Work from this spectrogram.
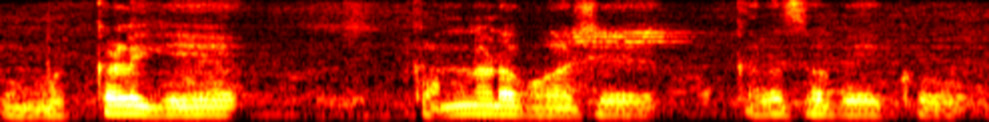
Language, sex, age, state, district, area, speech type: Kannada, male, 45-60, Karnataka, Bellary, rural, spontaneous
